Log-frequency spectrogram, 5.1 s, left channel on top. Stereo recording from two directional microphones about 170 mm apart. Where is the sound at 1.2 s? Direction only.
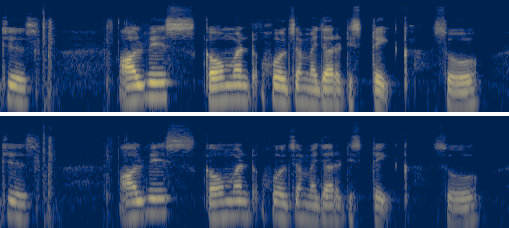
35° left (ahead or behind).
